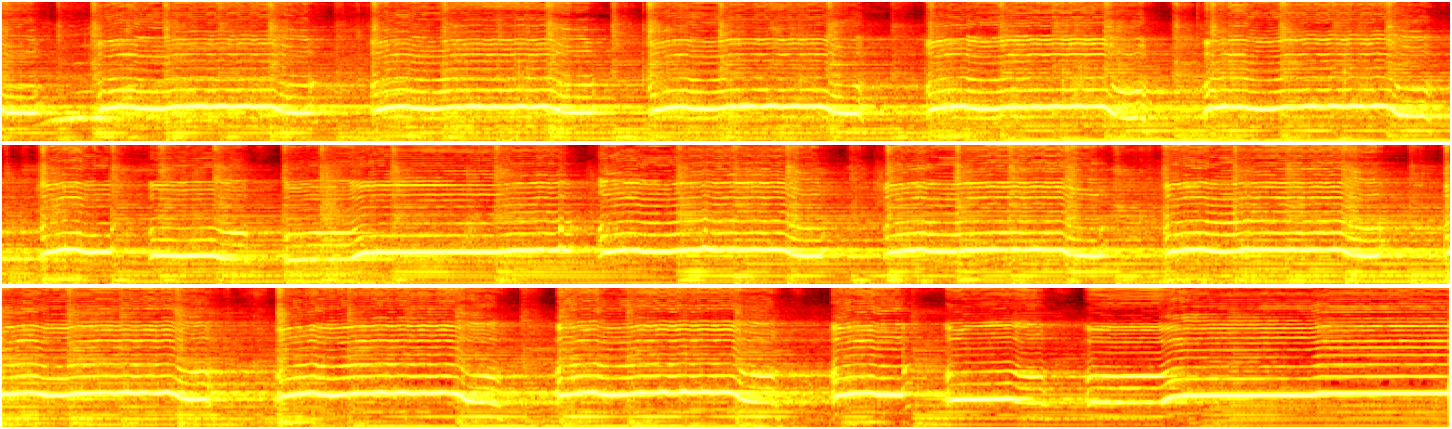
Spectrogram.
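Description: A woman sings through a microphone in a series of long held notes with short breaks between phrases, accompanied by a strummed acoustic guitar.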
